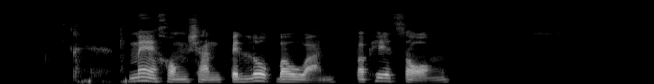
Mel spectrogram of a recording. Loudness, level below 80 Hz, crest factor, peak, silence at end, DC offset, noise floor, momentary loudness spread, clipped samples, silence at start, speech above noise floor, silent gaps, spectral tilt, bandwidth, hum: -29 LUFS; -78 dBFS; 20 dB; -10 dBFS; 2.1 s; under 0.1%; -81 dBFS; 19 LU; under 0.1%; 0.75 s; 53 dB; none; -5 dB/octave; 11.5 kHz; none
